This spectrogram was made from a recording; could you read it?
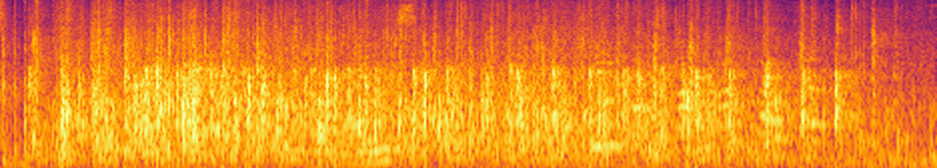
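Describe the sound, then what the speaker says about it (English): An audience applauds at a massage therapy pinning ceremony, steady dense clapping throughout at a close, even level, with a few voices and cheers mixed in. "Let's please give them a round of applause."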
